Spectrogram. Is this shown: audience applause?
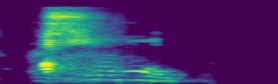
no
